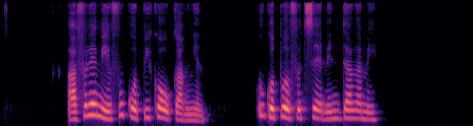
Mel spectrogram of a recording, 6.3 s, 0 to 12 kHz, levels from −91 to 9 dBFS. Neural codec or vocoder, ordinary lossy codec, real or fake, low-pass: codec, 24 kHz, 0.5 kbps, DualCodec; Opus, 24 kbps; fake; 10.8 kHz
